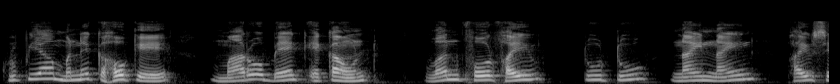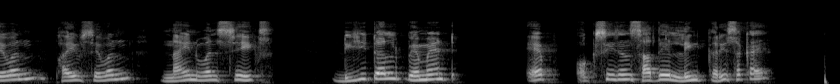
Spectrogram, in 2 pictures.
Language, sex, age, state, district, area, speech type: Gujarati, male, 60+, Gujarat, Ahmedabad, urban, read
